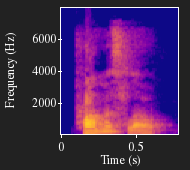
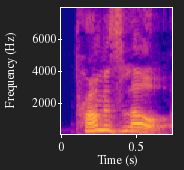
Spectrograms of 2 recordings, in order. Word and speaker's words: Promislow: enough how would you how is it right promise low promise low okay okay back in the old country it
